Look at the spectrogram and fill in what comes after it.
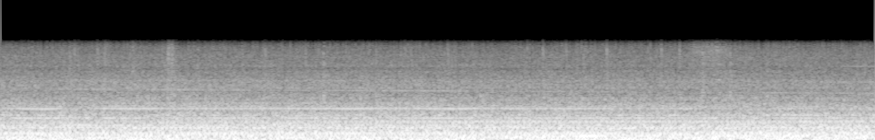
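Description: Steady running noise of a passenger train at speed, heard from inside the carriage: a low, even rumble of the wheels on the track with a faint steady whine above it.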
